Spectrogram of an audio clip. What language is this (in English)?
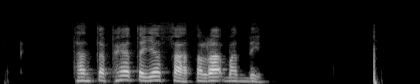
Thai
